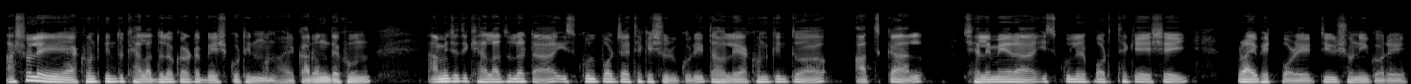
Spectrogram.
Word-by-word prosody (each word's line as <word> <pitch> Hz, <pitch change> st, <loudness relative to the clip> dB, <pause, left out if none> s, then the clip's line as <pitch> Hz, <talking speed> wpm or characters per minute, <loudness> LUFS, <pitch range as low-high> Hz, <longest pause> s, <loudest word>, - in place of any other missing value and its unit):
আসলে 170 Hz, +9 st, +5 dB, 0.3 s
এখন 130 Hz, +5 st, +3 dB
কিন্তু 130 Hz, 0 st, +4 dB
খেলাধুলা 110 Hz, +1 st, +1 dB
করাটা 115 Hz, -1 st, 0 dB
বেশ 100 Hz, +2 st, 0 dB
কঠিন 100 Hz, 0 st, -2 dB
মনে 85 Hz, 0 st, -3 dB
হয়। 95 Hz, -1 st, -5 dB
কারণ 100 Hz, +2 st, +3 dB
দেখুন, 105 Hz, 0 st, +1 dB, 0.7 s
আমি 130 Hz, +3 st, +7 dB
যদি 140 Hz, 0 st, +1 dB
খেলাধুলাটা 125 Hz, 0 st, +1 dB, 0.3 s
স্কুল 130 Hz, +1 st, +2 dB
পর্যায় 125 Hz, -1 st, +1 dB
থেকে 120 Hz, -2 st, -2 dB
শুরু 100 Hz, -4 st, -3 dB
করি, 90 Hz, +5 st, -3 dB
তাহলে 105 Hz, -2 st, +1 dB
এখন 120 Hz, +2 st, -2 dB
কিন্তু 125 Hz, 0 st, -2 dB, 0.7 s
আজকাল 110 Hz, -3 st, -2 dB, 0.6 s
ছেলেমেয়েরা 115 Hz, -1 st, +3 dB, 0.3 s
স্কুলের 125 Hz, -1 st, 0 dB
পর 115 Hz, -1 st, -1 dB
থেকে 125 Hz, -1 st, -2 dB
এসেই 110 Hz, 0 st, -1 dB, 0.6 s
private 115 Hz, -1 st, +3 dB
পড়ে, 95 Hz, -1 st, -2 dB, 0.2 s
টিউশনি 110 Hz, -1 st, -1 dB
করে। 90 Hz, 0 st, -4 dB
115 Hz, 135 wpm, -21 LUFS, 105-125 Hz, 0.7 s, আমি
